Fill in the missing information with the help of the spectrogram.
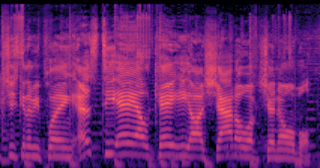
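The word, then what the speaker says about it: S.T.A.L.K.E.R.: going to be playing St a l k e r shadow of Chernobyl that just says stalker okay I'll pronounce it as stalker so since tonight's show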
